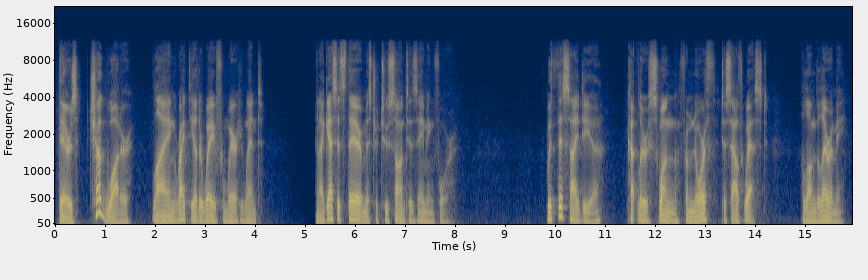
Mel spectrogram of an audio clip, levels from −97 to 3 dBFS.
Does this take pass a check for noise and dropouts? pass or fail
pass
